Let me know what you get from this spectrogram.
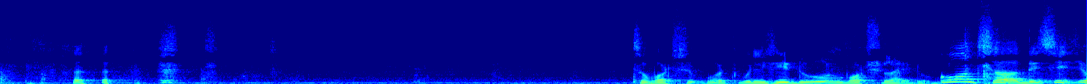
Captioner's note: laughs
